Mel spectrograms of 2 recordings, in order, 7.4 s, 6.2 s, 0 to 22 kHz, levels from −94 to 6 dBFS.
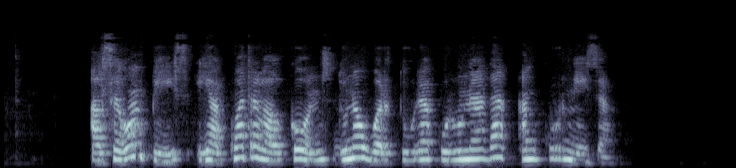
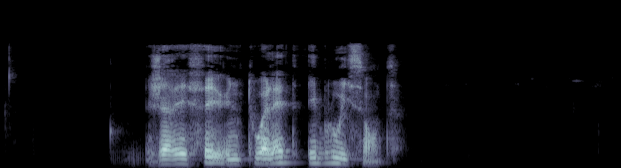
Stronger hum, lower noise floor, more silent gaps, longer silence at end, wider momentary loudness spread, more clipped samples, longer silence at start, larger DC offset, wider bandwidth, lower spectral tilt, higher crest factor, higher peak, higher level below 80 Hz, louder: neither; about the same, under -90 dBFS vs under -90 dBFS; neither; second, 1.3 s vs 2.3 s; about the same, 11 LU vs 13 LU; neither; second, 0.9 s vs 1.45 s; neither; about the same, 7.2 kHz vs 7.8 kHz; first, -7.5 dB/octave vs -5 dB/octave; second, 14 dB vs 24 dB; about the same, -6 dBFS vs -4 dBFS; about the same, -74 dBFS vs -74 dBFS; first, -19 LUFS vs -24 LUFS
